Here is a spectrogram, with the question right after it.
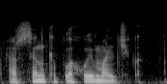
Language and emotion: Russian, neutral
